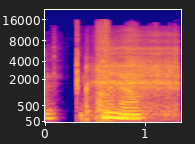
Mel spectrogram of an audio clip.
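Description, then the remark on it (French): Someone drinks: a short sip, a brief pause, then a swallow followed by a drawn-out, voiced sigh of relief. “Pardon pour ce bruit de boisson.”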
